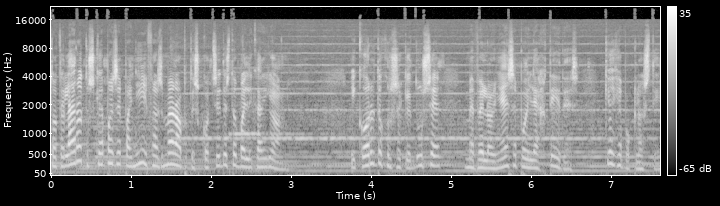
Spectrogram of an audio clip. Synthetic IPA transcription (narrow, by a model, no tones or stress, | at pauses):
t̪o̞t̪elɐɾo̞t̪osce̞pɐze̞pɐɲiːfɐzme̞noɐpo̞t̪iskot͡siðest̪o̞mbɐʎikɐɾʝo̞n | iko̞ɾit̪oxɾiso̞ce̞d̪use̞ | me̞ve̞lo̞ɲe̞sɐpo̞elʎɐxt̪iðe̞s | ce̞o̞çiɐpo̞klost̪i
